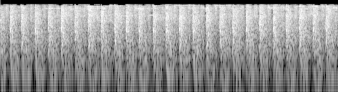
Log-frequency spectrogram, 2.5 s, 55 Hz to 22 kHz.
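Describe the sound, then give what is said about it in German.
A Czech-made SA 805 assault rifle with a 277 mm barrel and curved magazine, rated at 750 rounds per minute, fires a long, rapid automatic burst, each shot cracking loudly in a fast, steady rhythm that continues without a break. “das hier ist eine SA 805, ein aus Tschechien stammendes Sturmgewehr.”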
